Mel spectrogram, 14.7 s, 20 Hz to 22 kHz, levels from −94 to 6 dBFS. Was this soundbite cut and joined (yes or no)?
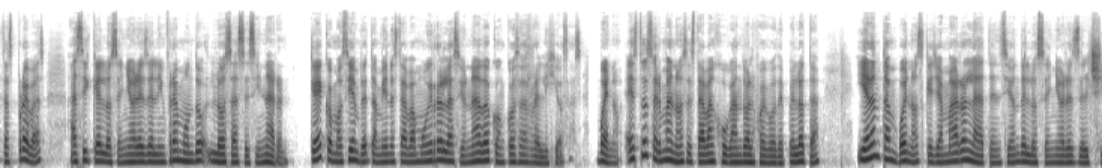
yes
